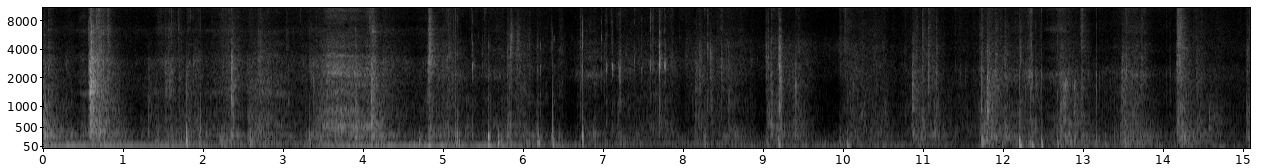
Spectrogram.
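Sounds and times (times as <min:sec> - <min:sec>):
footsteps crunching on grit: 0:08.1 - 0:15.0.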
